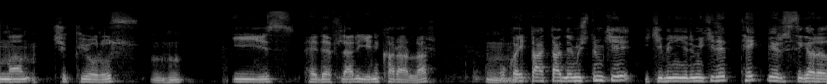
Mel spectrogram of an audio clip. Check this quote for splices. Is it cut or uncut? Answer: cut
